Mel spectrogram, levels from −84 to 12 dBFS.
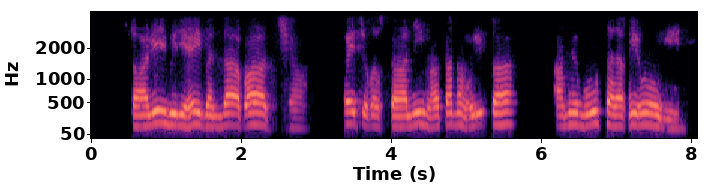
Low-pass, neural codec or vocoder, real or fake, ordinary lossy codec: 3.6 kHz; codec, 16 kHz, 1 kbps, X-Codec, HuBERT features, trained on general audio; fake; AAC, 24 kbps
